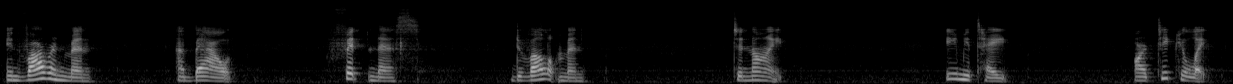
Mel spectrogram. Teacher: stop t in the middle or at the end of a word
